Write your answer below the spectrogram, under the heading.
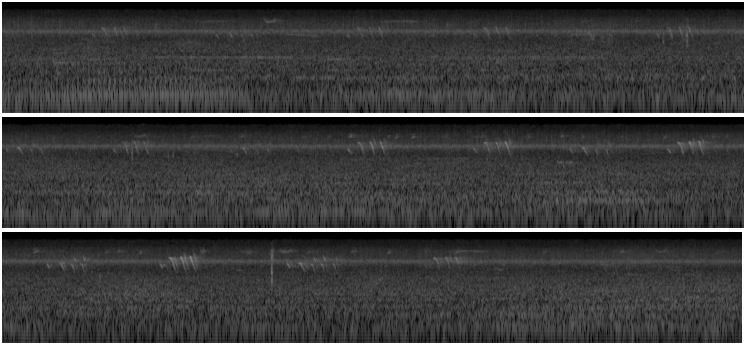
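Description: Field ambience: a steady high-pitched insect drone with short high chirps repeating every second or two, over a faint low background rumble.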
